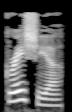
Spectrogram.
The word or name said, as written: gratia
